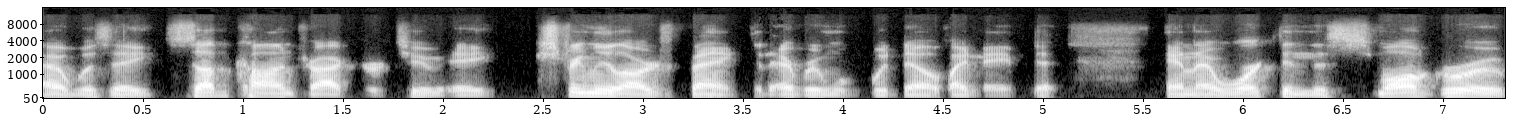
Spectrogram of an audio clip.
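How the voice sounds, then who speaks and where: A man talks at a moderate pace with a fairly low pitch and ordinary pitch variation. The sound is dry and close with no echo, over a quiet background. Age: 50s. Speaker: project manager. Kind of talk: casual chat. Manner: animated.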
